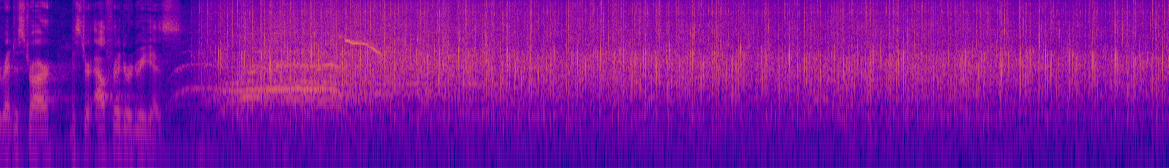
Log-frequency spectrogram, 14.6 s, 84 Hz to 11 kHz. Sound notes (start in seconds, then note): 4.0 applause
